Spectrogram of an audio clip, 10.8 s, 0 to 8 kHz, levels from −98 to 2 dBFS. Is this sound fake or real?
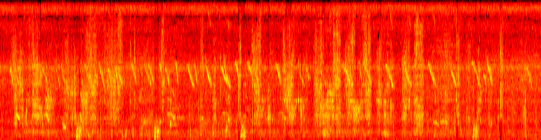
real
